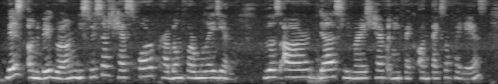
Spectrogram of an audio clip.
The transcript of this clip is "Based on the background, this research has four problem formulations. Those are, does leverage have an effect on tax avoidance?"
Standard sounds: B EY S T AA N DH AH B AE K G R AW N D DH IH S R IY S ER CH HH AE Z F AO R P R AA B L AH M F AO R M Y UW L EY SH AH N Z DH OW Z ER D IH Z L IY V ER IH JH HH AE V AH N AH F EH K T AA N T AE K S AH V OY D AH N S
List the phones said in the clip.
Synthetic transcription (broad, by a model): B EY S T AA N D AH B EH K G R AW N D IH S R IY S ER CH HH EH S F AO R P R AA B L AH M F AO R M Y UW L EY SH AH N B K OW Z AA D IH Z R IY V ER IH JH HH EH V AH N AH F EH K T AA N T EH K S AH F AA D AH N S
